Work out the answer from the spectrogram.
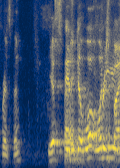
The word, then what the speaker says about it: Brisbane: right and you're the reason I know it's pronounced Brisbane yes what are you buy anything is any about Americans watching risa by st.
